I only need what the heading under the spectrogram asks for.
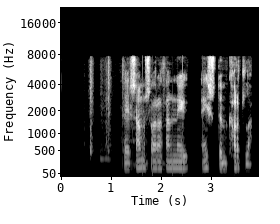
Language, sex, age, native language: Icelandic, male, 30-39, Icelandic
